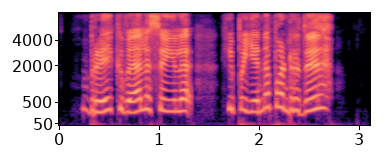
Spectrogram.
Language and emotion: Tamil, fearful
